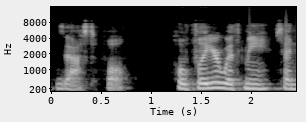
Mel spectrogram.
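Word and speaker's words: Zastoupil: I only have one last name, and it is Zestapol. So I'm going to put here the letters and then pronounce like this, Z-A-S-T-O-U-P-I-L. And that's how I would pronounce spelling Zastapol.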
